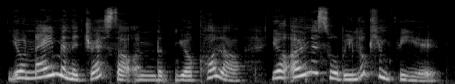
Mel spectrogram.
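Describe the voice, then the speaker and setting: Woman playing a kind male pound dog, gentle, reassuring, a bit raised. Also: on the high side, sing-song, moderate pace, slightly rough, pitched above the performer's own voice, full character voice.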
